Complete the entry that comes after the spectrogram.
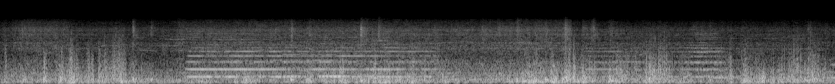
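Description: Passenger train running on a curve, wheels clattering over the rail joints. An electric locomotive's horn sounds one long steady blast about two seconds in, then shorter blasts around six to seven seconds.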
